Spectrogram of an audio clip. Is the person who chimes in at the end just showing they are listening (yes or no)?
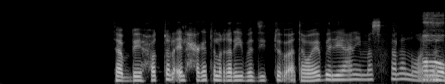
no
